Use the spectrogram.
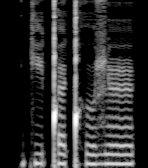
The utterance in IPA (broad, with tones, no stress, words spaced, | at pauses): kʲe˦ǃɐ˦ǃʰo˦ ɮœ̃˦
